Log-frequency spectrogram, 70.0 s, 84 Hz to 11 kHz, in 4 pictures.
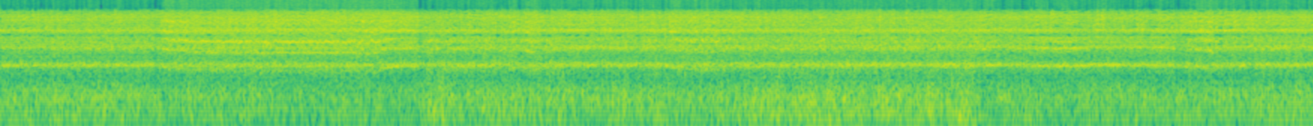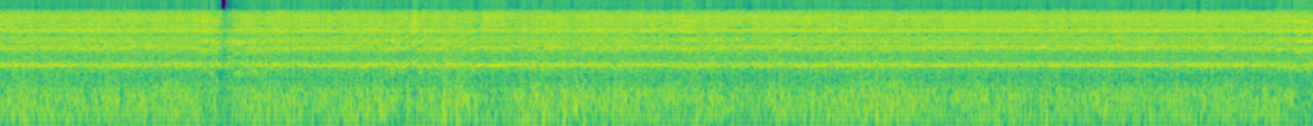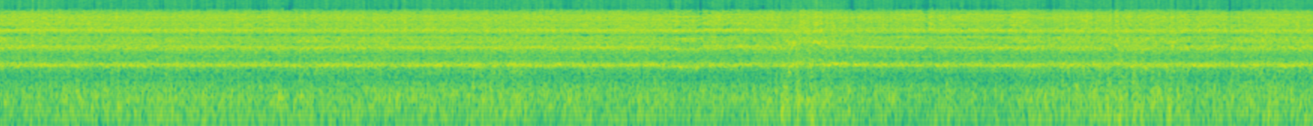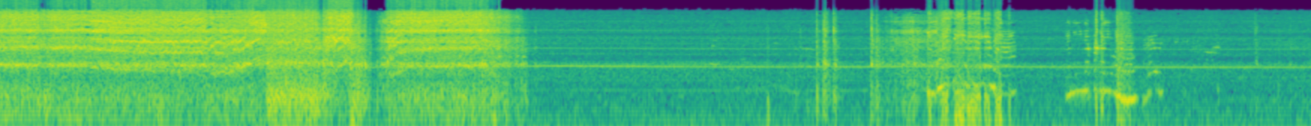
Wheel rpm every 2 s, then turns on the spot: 230, 220, 210, 220, 220, 230, 230, 230, 230, 230, 190, 230, 230, 230, 230, 230, 230, 230, 230, 230, 230, 230, 230, 240, 230, 230, 230, 210, 180, 110, 0, 0, 0, 0, 0.
none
